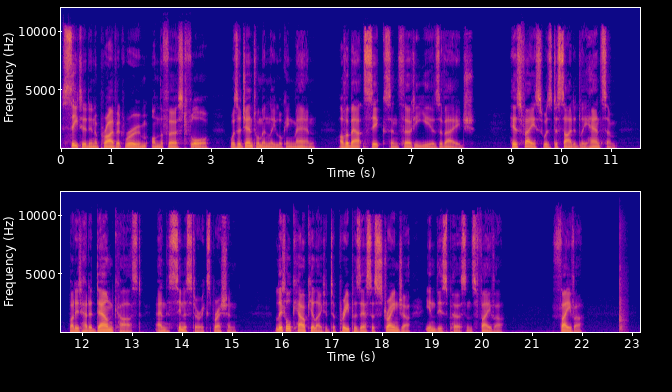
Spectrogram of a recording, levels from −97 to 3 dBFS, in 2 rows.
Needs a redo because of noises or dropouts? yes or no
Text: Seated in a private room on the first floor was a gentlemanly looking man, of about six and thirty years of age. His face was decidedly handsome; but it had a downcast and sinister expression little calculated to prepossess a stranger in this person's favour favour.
yes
